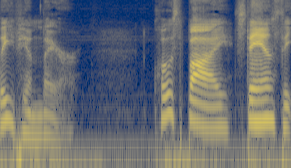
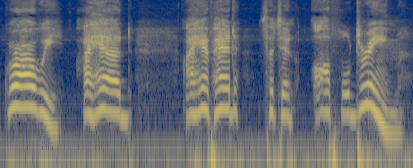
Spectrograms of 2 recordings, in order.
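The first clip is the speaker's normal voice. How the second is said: higher, shaken and bewildered; frightened boy; 8 semitones higher than usual. Acted. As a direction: wake confused and scared. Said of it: "breaks off with a cry".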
